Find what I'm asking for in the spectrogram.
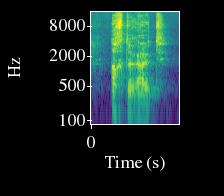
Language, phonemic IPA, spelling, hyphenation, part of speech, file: Dutch, /ˈɑx.tə(r)ˌrœy̯t/, achterruit, ach‧ter‧ruit, noun, Nl-achterruit.ogg
- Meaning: rear window (of a car)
